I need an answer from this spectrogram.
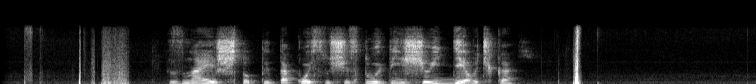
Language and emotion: Russian, angry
